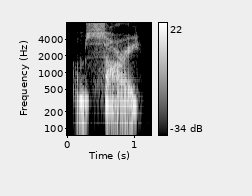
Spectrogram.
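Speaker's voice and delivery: sniffling, hushed apology; tearful whisper. A narrator's reading. Boy apologizing to Mom while crying, tearful whisper. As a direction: say sorry through sniffles, barely voiced. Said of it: "I said between sniffles".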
